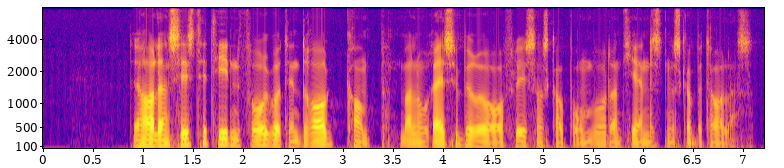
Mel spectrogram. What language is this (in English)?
Norwegian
